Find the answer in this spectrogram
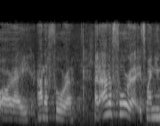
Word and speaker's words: anaphora: here what's known as the rhetorical device of anaphora I don't know if you've heard this word it's spelt aana ph 0 ra anaphora and anaphora is when you make a speech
